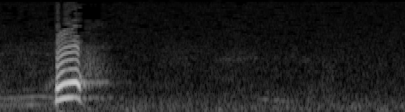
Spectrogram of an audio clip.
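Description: A single short, loud, high-pitched yelp about a quarter second in, its pitch rising and falling.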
